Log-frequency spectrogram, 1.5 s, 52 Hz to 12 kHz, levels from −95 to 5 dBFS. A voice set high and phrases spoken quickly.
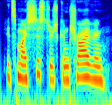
No: high, 205 Hz; average, 160 wpm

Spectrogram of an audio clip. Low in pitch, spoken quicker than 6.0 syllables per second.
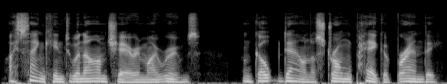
No: low, 125 Hz; 5.0 syllables/s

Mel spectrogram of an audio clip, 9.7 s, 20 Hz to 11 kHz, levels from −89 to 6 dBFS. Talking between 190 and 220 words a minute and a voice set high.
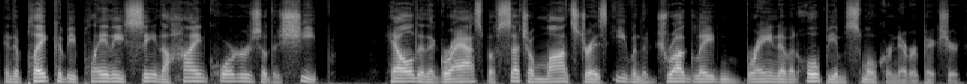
No: fast, 205 wpm; low, 115 Hz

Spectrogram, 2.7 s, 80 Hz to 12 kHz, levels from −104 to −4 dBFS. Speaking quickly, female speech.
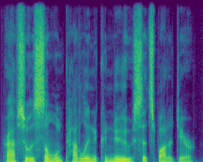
No: fast, 245 wpm; male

